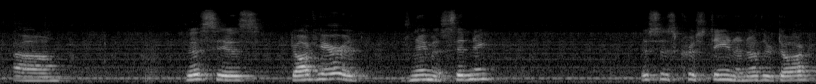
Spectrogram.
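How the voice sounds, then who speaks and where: The speech moves at a very slow pace with long, frequent pauses. Audible room echo and light background noise are present. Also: woman, ordinary pitch variation. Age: 80s+. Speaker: glass artist and spinner. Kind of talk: casual chat; casual guided tour explanation. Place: shop. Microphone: phone near.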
